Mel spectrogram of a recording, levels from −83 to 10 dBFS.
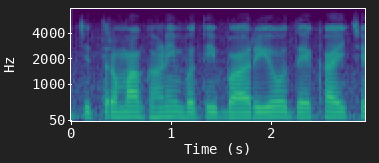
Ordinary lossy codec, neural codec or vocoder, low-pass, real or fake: none; codec, 24 kHz, 3.1 kbps, DualCodec; 7.2 kHz; fake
